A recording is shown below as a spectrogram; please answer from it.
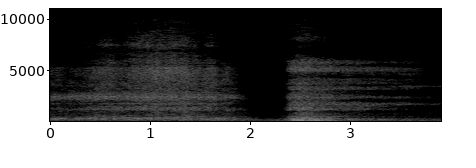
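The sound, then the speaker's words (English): Deep breathing during a guided meditation: a long, airy, breathy exhale, a brief quiet gap, then a second fuller breath with a heavier low rush, steady and moderately loud with no talking. “just close your eyes for a moment or just to turn your eyes inward, even though they are open, and then just take a couple of deep breaths.”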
